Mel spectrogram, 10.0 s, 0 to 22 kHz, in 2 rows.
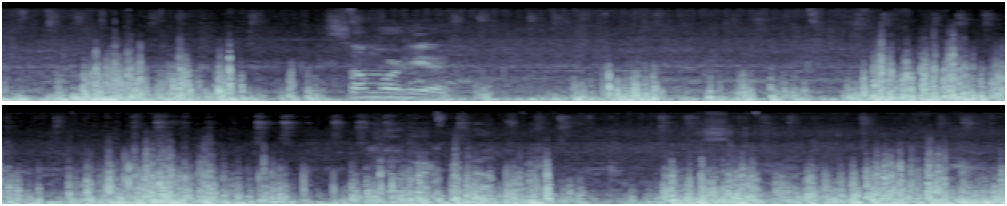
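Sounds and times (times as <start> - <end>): golf cart rumble: 0.0 - 10.0
wind buffeting microphone: 0.0 - 10.0.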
